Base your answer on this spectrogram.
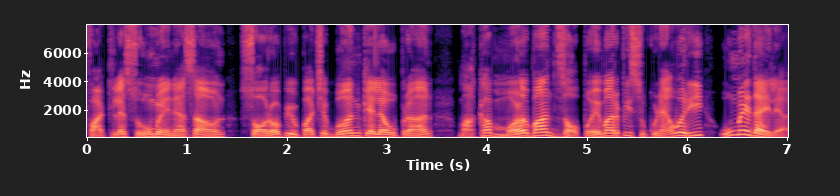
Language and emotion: Goan Konkani, happy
